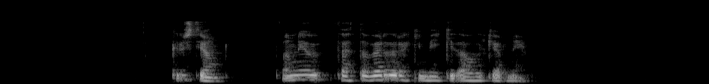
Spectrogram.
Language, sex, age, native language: Icelandic, female, 50-59, Icelandic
